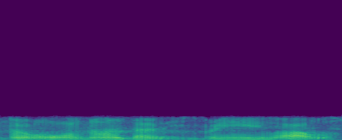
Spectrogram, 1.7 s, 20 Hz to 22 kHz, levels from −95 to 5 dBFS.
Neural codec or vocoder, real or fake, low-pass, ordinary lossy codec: autoencoder, 22.05 kHz, a latent of 192 numbers a frame, VITS, trained on one speaker; fake; 3.6 kHz; Opus, 32 kbps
